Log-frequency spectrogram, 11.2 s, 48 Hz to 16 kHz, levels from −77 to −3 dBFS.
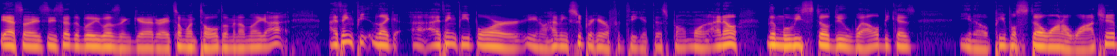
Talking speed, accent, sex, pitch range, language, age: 265 wpm, American, male, 125-150 Hz, English, 20-39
